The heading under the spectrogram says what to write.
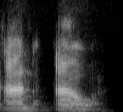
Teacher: even though hour starts with an H we don't pronounce the h it's a silent h so actually it's a vow sound at the start still because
